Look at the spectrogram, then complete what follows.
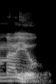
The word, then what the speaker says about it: NIO: Do we pronounce it NIO or NIO?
